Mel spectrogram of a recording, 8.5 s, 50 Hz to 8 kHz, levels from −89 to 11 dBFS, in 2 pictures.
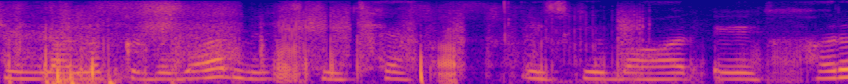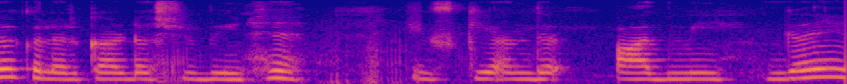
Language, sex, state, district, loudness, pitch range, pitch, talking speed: Hindi, male, Himachal Pradesh, Shimla, -26 LUFS, 225-250 Hz, 230 Hz, 135 wpm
